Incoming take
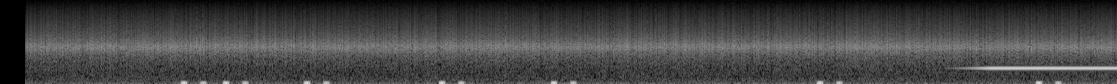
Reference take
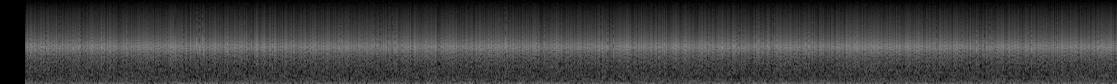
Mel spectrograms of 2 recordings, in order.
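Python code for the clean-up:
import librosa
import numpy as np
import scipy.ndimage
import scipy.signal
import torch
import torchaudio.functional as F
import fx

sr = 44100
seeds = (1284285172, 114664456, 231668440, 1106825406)

y = fx.notch(x, sr, hz=760.0, q=30.0)
y = fx.fix_deplosive(y, sr, at_s=(1.8, 2.22, 3.03, 4.38, 5.5, 8.16, 10.35))
y = fx.fix_echo_inverse(y, sr, delay_ms=193, level_db=-6.0)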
